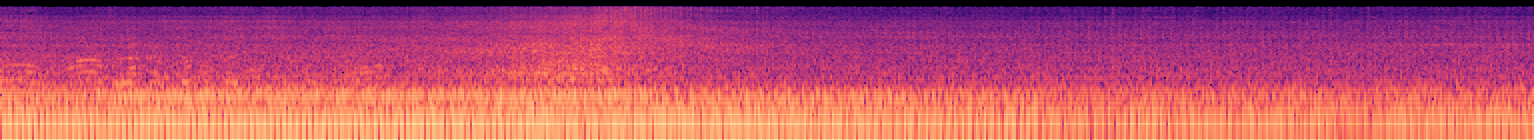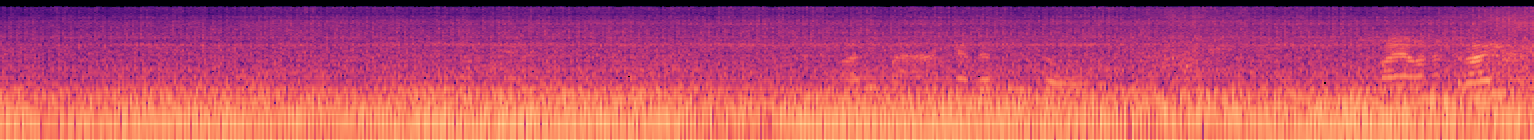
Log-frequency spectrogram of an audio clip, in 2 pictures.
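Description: A motorized tricycle engine drones steadily and loudly throughout a ride through a hilly rural town, with a constant low rumble and passengers' voices over it.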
